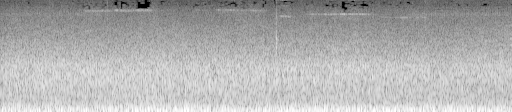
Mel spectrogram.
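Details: Steady roar of road traffic outdoors in an urban setting, with low rumbling vehicles throughout.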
